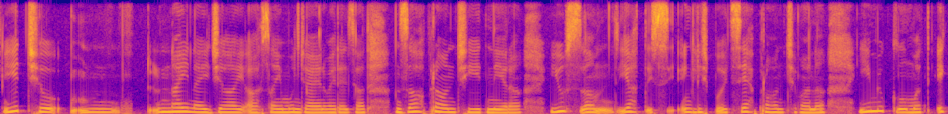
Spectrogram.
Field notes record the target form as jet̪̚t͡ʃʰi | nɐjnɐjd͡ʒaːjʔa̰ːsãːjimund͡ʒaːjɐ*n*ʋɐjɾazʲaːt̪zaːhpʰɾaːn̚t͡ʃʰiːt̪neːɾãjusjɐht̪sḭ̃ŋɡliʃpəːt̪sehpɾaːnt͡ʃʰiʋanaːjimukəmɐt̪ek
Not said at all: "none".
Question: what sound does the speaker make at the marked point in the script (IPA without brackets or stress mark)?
n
